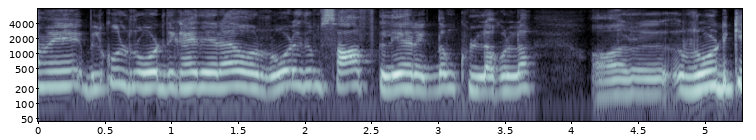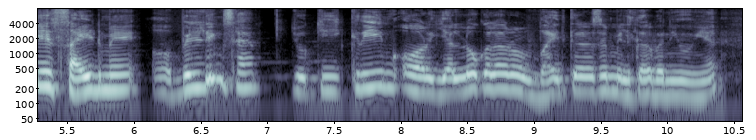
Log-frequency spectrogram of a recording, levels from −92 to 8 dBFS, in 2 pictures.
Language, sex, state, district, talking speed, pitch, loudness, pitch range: Hindi, male, Chhattisgarh, Korba, 210 wpm, 195 Hz, -17 LUFS, 170-215 Hz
